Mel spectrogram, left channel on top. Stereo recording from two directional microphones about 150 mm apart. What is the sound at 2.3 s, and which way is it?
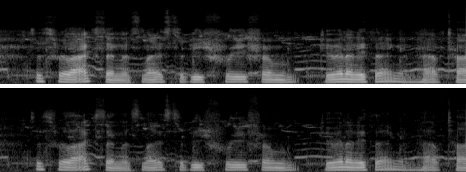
Speech, 20° left (ahead or behind).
